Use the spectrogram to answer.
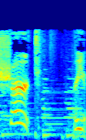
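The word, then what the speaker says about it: scyrte: In other words, the Old English word skirt or shirt actually refers to the word shirt. Are you following? Is everybody following? – I'm following. – Well, she says, in Old English, a shirt, pronounced shirta.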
